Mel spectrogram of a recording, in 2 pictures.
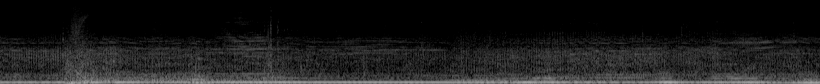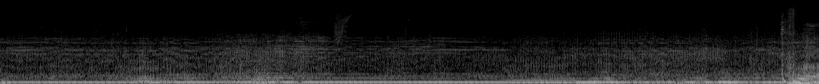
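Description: Lightsabers hum steadily.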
